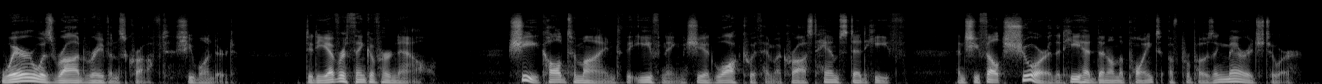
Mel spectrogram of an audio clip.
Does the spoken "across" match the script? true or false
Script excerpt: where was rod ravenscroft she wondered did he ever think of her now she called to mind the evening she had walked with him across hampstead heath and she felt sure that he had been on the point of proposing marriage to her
true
